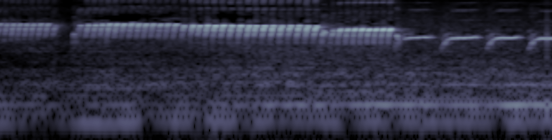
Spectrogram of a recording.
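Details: Canary training song, meant for coaching young canaries: a buzzy rolling trill held near one pitch, then shifting to a lower trill and ending in short rising chirps repeated about every quarter second.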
